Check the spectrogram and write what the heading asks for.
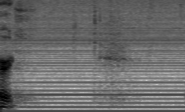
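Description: A steady electrical mains hum: low and buzzy, with many overtones, holding at an even level throughout.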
